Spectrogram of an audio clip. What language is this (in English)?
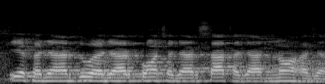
Maithili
